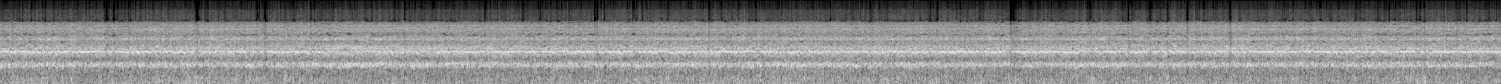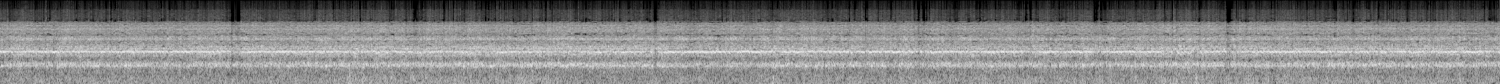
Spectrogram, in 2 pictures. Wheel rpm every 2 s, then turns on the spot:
230, 230, 230, 240, 230, 230, 230, 230, 230, 230, 230, 230, 230, 230, 230.
none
